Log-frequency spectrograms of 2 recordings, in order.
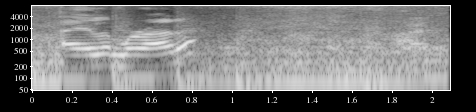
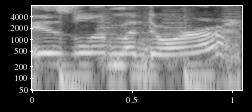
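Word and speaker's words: Islamorada: right up here is ISA marada marada thank you for pronouncing it not Isam madora I've been saying Islam madora on accident it's Isa marada they're having the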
